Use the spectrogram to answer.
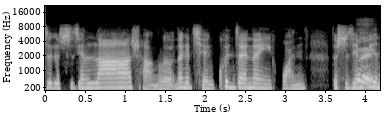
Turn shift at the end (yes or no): yes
